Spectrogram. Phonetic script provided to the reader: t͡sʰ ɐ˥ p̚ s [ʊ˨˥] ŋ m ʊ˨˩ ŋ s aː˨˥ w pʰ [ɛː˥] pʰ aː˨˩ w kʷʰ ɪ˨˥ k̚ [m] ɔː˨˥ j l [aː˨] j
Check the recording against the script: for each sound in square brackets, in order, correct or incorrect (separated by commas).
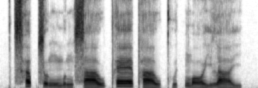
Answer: incorrect, correct, correct, incorrect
